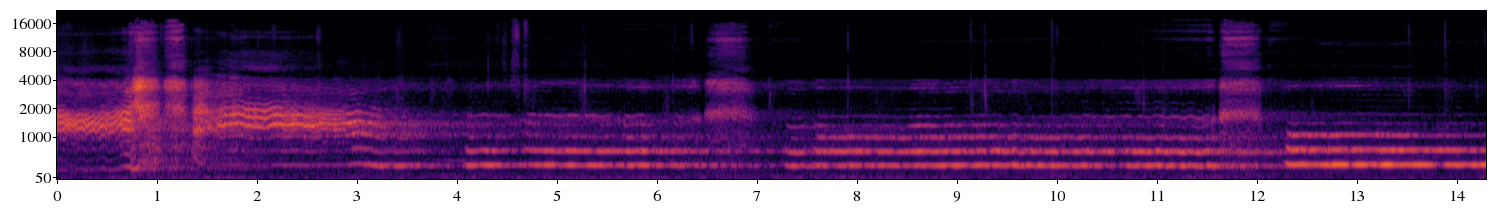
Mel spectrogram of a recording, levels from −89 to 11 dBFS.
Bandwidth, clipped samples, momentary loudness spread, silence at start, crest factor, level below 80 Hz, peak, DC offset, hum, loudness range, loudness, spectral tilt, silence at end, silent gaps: 18 kHz; under 0.1%; 14 LU; 0 s; 24 dB; -68 dBFS; -8 dBFS; under 0.1%; none; 11 LU; -31 LUFS; -1.5 dB/octave; 0 s; none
